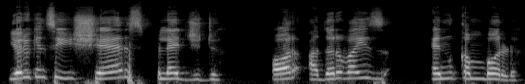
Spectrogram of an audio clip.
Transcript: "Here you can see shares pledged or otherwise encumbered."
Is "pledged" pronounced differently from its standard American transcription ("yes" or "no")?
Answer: no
